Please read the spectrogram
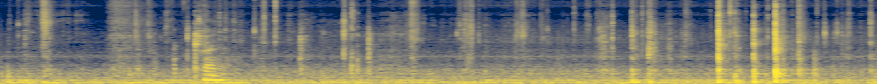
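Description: Stacks of cardstock cards being handled and set down on a glass desktop: scattered light clicks and taps, with a run of sharper taps near the end as the stack is squared up.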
